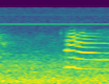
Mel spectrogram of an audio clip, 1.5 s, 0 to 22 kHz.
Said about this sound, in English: How many did you see so far? Wow. This is filling the room with six. There are six cats, and that is worth 3 points.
